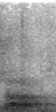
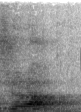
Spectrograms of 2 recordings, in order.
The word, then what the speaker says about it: жара: сла слабо произнеснно А мы же произносим жара Да в старомосковском произношении это было бы произнесено вот так то есть Это был бы звук жира жира и конечно сегодня такое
